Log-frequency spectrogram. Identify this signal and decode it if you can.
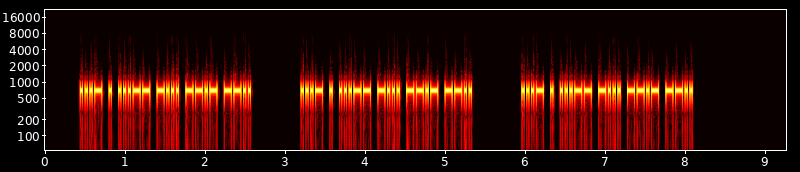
Morse code, heard as a keyed tone, about 40 wpm, 700 Hz. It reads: VE3BQZ VE3BQZ VE3BQZ
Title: DXCC-100 Call Signs - 6 Characters - Repeated 3x - 40wpm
